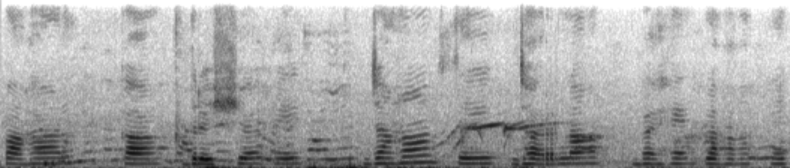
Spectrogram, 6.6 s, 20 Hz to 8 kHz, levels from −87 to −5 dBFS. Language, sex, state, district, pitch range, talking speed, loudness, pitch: Hindi, female, Madhya Pradesh, Dhar, 245-265 Hz, 90 wpm, -18 LUFS, 255 Hz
